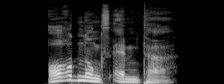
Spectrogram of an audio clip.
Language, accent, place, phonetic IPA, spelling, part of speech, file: German, Germany, Berlin, [ˈɔʁdnʊŋsˌʔɛmtɐ], Ordnungsämter, noun, De-Ordnungsämter.ogg
- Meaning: nominative/accusative/genitive plural of Ordnungsamt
